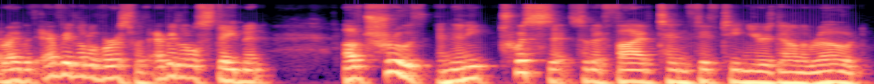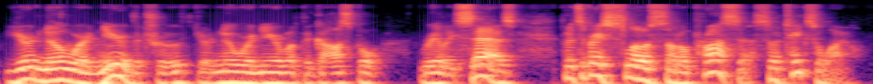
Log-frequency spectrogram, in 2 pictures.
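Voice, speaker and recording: Talking fairly quickly in a mid-range, darkish voice, a middle-aged author recounts his story on a podcast. He's articulate and emphasizes key points by saying them again.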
